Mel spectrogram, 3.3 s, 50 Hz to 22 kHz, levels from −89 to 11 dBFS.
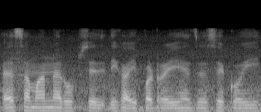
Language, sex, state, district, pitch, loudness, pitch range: Hindi, male, Haryana, Charkhi Dadri, 105 Hz, -18 LUFS, 105-110 Hz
